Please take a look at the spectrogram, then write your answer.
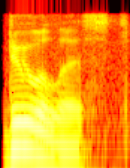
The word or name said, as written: duellist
